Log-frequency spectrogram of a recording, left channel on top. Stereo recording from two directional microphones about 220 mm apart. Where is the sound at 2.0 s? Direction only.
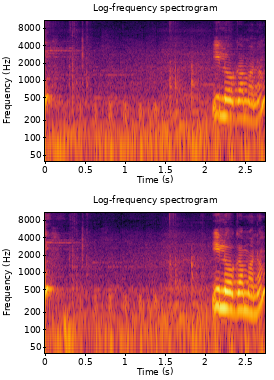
35° right (ahead or behind).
